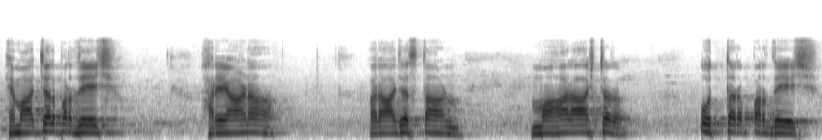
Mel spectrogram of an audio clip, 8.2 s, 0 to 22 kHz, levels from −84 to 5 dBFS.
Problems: constant background noise, continuous background conversations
